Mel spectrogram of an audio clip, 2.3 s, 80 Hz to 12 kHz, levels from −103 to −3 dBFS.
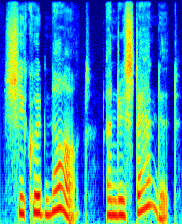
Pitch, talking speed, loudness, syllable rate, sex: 250 Hz, 130 wpm, -17 LUFS, 3.5 syllables/s, female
